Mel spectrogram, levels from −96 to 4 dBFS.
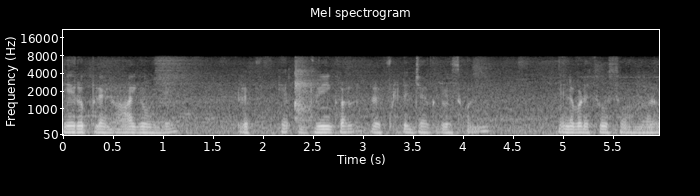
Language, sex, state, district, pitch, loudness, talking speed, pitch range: Telugu, male, Andhra Pradesh, Srikakulam, 115 Hz, -20 LUFS, 80 wpm, 110-120 Hz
